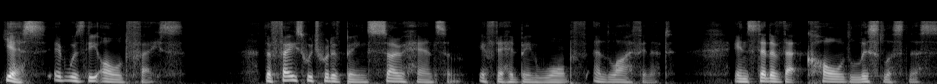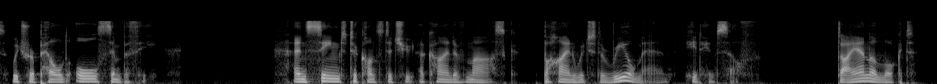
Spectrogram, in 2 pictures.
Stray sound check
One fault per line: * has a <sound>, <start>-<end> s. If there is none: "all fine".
all fine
